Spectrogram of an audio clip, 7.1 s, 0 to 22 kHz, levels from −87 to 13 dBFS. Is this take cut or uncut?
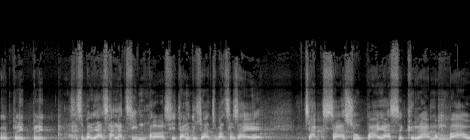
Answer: cut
